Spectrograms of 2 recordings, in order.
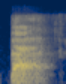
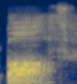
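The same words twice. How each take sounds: First: Bath is said in a northern English accent. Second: Bath is said in a posh English accent. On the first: "in the north of England is pronounced" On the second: "as the posh English say"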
